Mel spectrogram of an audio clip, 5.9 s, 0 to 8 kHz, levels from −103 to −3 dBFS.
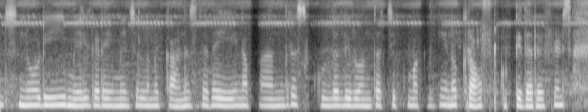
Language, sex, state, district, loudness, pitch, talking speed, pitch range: Kannada, female, Karnataka, Gulbarga, -19 LUFS, 190 Hz, 195 wpm, 185-200 Hz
